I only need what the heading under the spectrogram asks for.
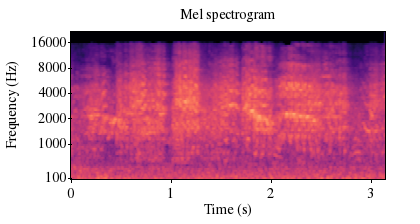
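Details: Wild parrots in Sherman Oaks, San Fernando Valley, giving harsh, raspy squawks in repeated bursts about every half second, several calls overlapping, with a low background rumble.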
